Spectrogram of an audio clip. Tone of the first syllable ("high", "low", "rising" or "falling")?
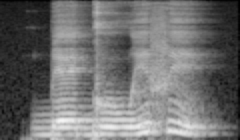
low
